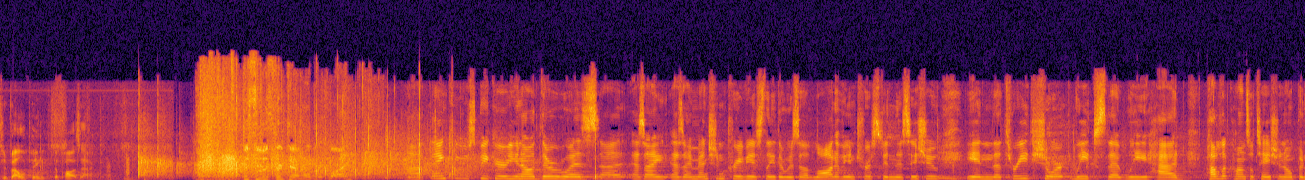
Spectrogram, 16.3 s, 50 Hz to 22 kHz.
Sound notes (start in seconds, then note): 7.5 applause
